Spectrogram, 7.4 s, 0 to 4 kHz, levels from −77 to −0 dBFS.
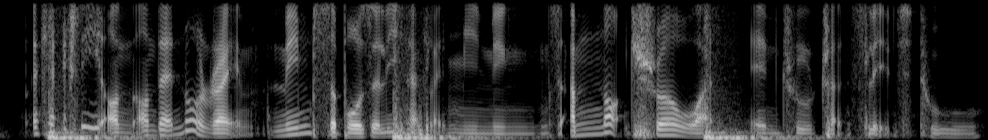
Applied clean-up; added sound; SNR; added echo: none; Bass drum / Thump, thud; 3 dB; none.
